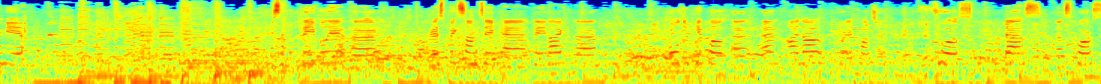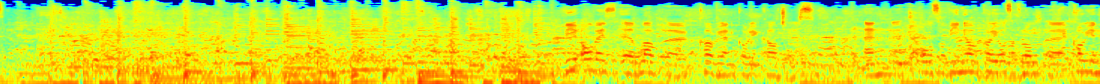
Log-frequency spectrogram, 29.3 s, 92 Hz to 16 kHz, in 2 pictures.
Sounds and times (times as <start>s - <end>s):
Music: 0.0s - 29.3s.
